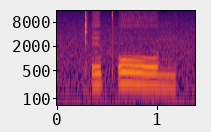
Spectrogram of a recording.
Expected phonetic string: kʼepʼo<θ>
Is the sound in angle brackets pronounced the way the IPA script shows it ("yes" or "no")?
no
